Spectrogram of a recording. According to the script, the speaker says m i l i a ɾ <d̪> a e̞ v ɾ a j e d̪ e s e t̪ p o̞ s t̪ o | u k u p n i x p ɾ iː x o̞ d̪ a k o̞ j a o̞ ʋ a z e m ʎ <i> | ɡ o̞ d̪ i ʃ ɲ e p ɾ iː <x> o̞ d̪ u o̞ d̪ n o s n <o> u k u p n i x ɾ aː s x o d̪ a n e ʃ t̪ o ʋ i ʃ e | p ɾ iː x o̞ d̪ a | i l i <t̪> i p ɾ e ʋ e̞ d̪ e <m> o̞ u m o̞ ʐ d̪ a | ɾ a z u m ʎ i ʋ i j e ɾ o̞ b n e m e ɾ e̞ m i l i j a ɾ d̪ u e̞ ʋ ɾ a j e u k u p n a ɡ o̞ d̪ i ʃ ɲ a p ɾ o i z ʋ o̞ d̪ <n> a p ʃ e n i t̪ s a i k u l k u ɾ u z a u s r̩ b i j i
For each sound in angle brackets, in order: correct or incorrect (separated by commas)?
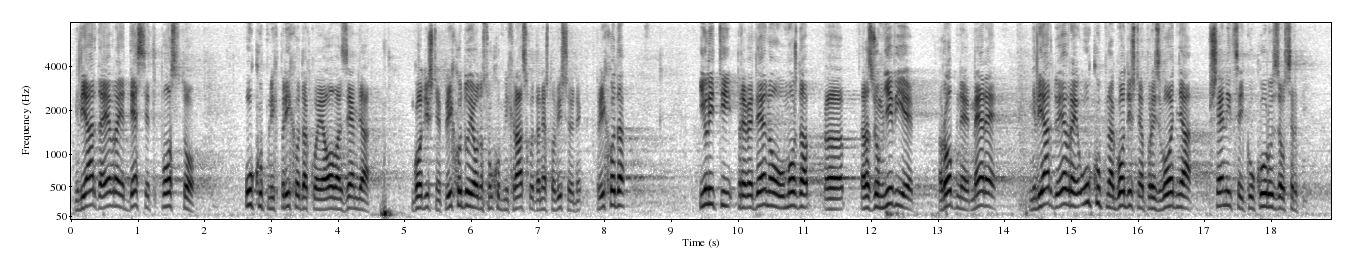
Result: correct, incorrect, correct, correct, correct, incorrect, incorrect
